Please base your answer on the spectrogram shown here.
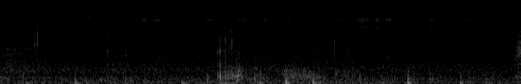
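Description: Pens scratch and tap on paper in a quiet room at a craft gathering, a soft steady scribbling broken by small clicks, with faint murmuring in the background.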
